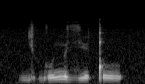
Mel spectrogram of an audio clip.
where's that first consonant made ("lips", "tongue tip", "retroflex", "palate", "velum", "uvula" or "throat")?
palate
